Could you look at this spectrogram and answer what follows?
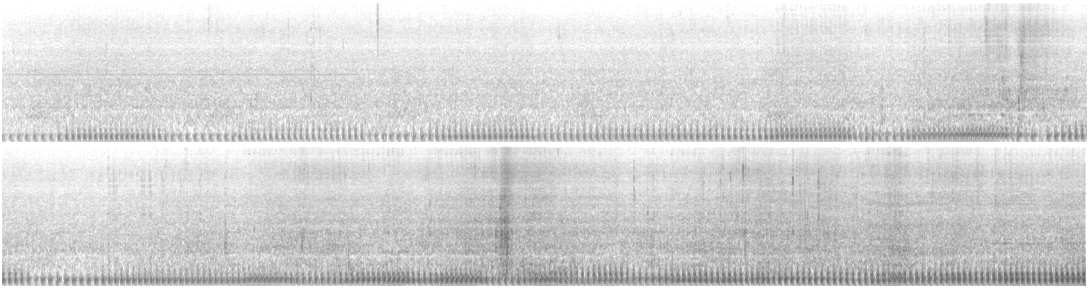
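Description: ATV engine running steadily while riding, slowly getting louder toward the end, with a couple of sharp knocks about ten and sixteen seconds in.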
